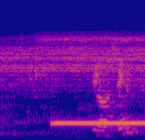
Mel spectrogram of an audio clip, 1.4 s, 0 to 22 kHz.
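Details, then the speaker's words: Electrosurgical generator tone: steady pure tone starting suddenly with speech over it, as the snare is closed with the pedal on Endocut Q to cut a malignant central airway tumor during bronchoscopy in a 48-year-old woman, FiO2 under 40%. "So now you can activate the yellow switch on the pedal and you have to slowly keep closing the snare till the tumor is cut."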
